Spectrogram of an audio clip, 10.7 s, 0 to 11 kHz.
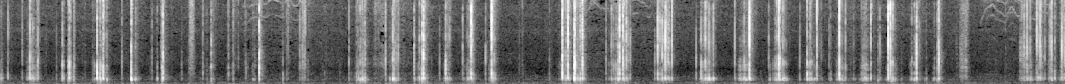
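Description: A wooden ear pick scratches repeatedly across a black woven-embossed leather long wallet lying flat while the other hand holds it steady. The result is dense, short, dry scratching strokes with a mid-range rasp around 700 Hz and bright streaks above. Each stroke dies out almost at once.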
